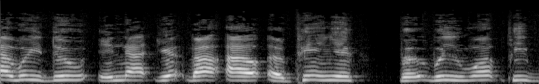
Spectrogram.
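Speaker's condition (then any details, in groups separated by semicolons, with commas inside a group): Cerebral palsy; from birth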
